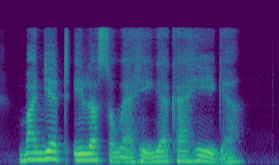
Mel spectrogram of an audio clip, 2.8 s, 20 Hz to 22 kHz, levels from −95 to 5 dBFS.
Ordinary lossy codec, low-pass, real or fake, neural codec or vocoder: none; 10.8 kHz; fake; codec, 24 kHz, 0.5 kbps, DualCodec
